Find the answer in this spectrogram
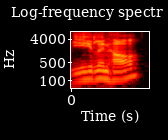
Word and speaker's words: Gyllenhaal: Yeah, apparently he was on a talk show like one time, and apparently it's pronounced like Gyllenhaal.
